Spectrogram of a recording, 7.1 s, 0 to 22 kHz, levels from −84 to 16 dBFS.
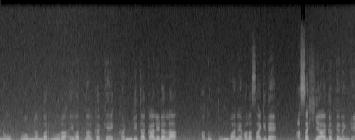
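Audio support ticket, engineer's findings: No system fault found on this speech clip. Room noise is audible underneath, sitting about 15 dB below the speech, and it comes from the recording space rather than the audio chain.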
